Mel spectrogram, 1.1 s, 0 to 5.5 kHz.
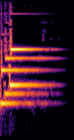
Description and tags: Modification of rhodesmas' Level Up 01
ascending, chimes, game, powerup, score, suscess, up, win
